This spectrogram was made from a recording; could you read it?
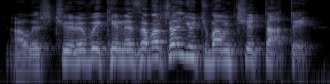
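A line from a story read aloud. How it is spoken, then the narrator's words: Grumbled. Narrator (Ukrainian): буркнула білява відьма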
